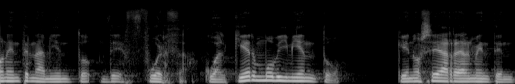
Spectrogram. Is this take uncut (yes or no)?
no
